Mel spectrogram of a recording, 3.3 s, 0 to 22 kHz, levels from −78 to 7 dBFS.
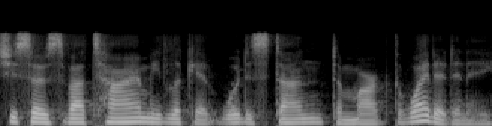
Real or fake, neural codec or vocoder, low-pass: fake; codec, 16 kHz, 0.2 kbps, FocalCodec; 7.2 kHz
